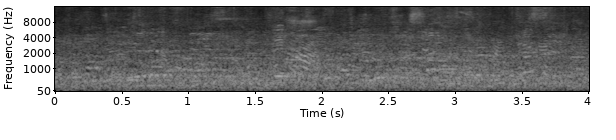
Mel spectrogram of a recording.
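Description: Crowd chatter: many voices talking at once in a steady hubbub, with no single voice standing out.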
